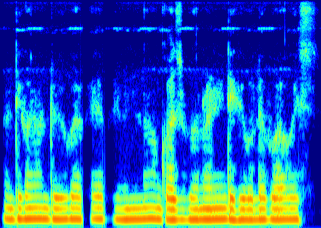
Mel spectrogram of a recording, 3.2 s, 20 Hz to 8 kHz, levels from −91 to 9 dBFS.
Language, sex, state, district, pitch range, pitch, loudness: Assamese, male, Assam, Hailakandi, 135-145 Hz, 140 Hz, -16 LUFS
